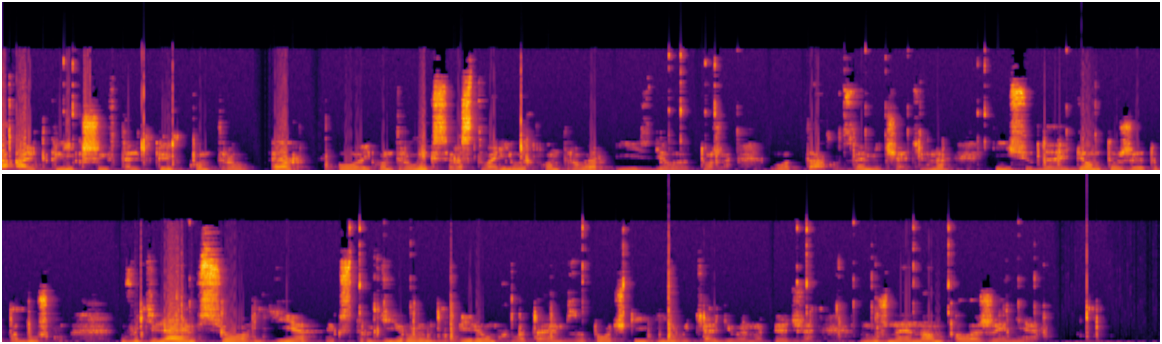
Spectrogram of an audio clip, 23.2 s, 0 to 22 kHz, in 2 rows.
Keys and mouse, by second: 0.6 alt+shift+right click, 1.7 ctrl+x, 5.2 ctrl+r, 7.5-8.5 drag, 8.7 shift+click, 9.2 click, 9.3 Tab, 9.7 right click, 10.4 Tab, 10.6 click, 11.7 KP_3, 13.0 a, 13.4 shift+click, 14.1 e, 15.5 shift+middle click, 16.0 1, 16.9 shift+z, 17.5 click, 18.6 g, 20.1 shift+middle click, 20.8 click, 21.7 shift+middle click, 22.4 g.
